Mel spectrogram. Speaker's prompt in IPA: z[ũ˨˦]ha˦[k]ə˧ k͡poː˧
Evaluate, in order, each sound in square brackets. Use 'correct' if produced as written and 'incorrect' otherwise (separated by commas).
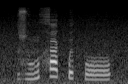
correct, incorrect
